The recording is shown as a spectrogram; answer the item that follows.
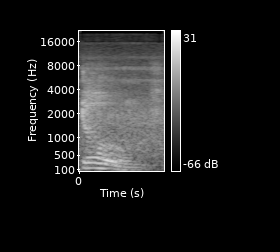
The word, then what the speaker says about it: tomb: TOMB. The last B is silent. ടൂം, ശവകുടീരം.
